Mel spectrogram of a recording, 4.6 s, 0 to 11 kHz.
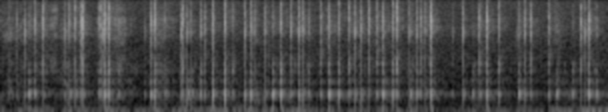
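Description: Long acrylic nails tap and scratch the cover of a navy hardcover notebook with foil lettering, held upright in both hands. A rapid, uneven run of short clicky taps, each with a hollow knock near 400 Hz, mixes with bright, high scratching and no ring-out between strikes.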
